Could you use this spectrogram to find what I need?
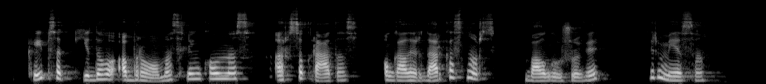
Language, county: Lithuanian, Klaipėda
